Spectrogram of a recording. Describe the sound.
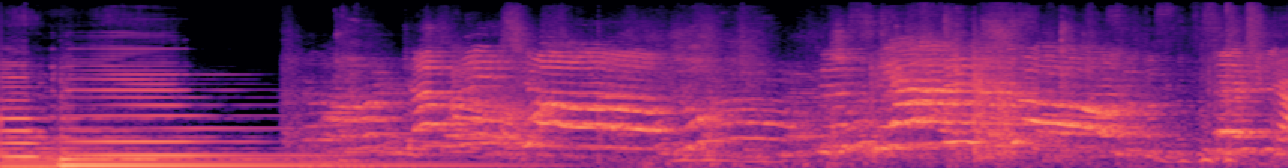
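A sustained tone opens, then a group of children chatter and play at a charity in Mojžíř, their high voices overlapping loudly, with what may be a few hand claps mixed in.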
